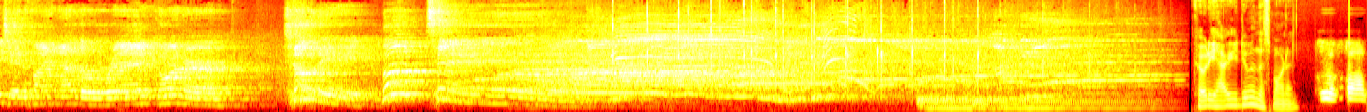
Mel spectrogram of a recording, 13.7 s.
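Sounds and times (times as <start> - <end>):
speech: 0.0 - 4.8, 12.0 - 13.6
crowd at an MMA event cheering for a local fighter entering the cage: 3.9 - 11.9.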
